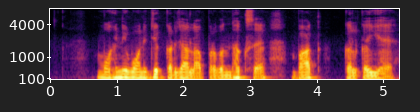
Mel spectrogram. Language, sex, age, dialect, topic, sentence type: Magahi, male, 25-30, Western, banking, statement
